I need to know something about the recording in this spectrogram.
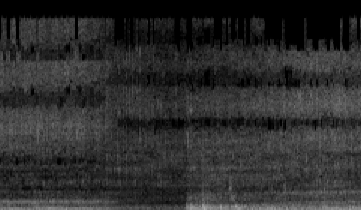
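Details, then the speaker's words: Garbage disposal after clearing dirt, mud and small rocks with a wet/dry shop vac, running with water on: even motor hum, no grinding, rattling or knocking, spinning freely. "and we'll get it swirling around a little bit. And that is sounding good. I like it."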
